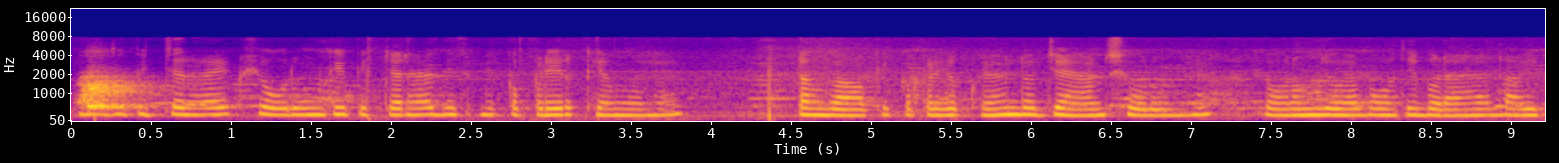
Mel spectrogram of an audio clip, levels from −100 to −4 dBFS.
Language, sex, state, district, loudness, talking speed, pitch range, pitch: Hindi, female, Punjab, Pathankot, -20 LUFS, 200 wpm, 220-240 Hz, 230 Hz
